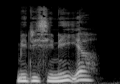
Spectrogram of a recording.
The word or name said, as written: mediciner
